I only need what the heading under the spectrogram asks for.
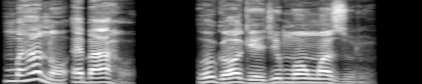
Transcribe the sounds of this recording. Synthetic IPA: ŋ͡m̩˦ɡ͡be˨˦ɦa˦nɔ˨e˦ba˦a˦ɦʊ̰˨ | o˦ɡɔ˨˦ɡe˨e˨d͡ʒi˦ŋ͡m̩˦m˦ɔ˦ŋʷa˦zṵ˨ɾṵ˨

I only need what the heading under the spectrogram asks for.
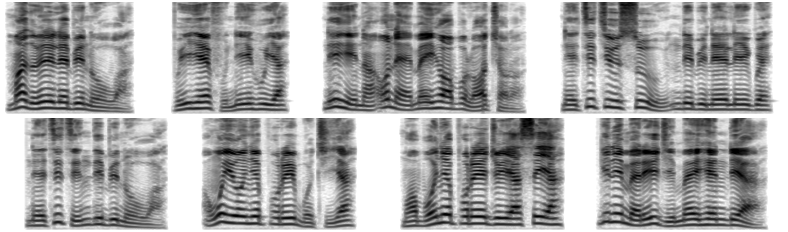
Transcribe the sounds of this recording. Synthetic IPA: ma˦dʊ˨ɲ˦i˦le˦bi˦nʊ̰˨wa̰˨ | b̥ʊ˨i˦ɦe˦fu˨ni˦ɦu˦ja˦ | ni˦ɦi˨na˨ʔɔ˦ne˨e˨me˦i˦ɦɔ˦bʊ˦lɔ˦t͡ʃɔ̰˨ɾɔ̰˨ | ne˨ti˦ti˨˦u˦su˦˨n̩˦dɪ˦bi˦ne˦li˦ɡʷe˦ | ne˨ti˦ti˨n̩˦dɪ˦bi˦nʊ̰˨wa̰˨ | ɔ˨ŋʷe˦ɣo˦ɲe˦pʊ˦ɾɪ˦ɡ͡bo˨t͡ʃḭ˨ja˦ | m˨ɔ˨bʊ˨o˦ɲe˦pʊ˦ɾɪ˦d͡ʒʊ˦ja˦sɪ˦ja˦ | ɡɪ˦nɪ˦me˨ɾi˨˦i˦d͡ʒi˨me˦i˦ɦe˦n̩˦dɪ˦a̰˨

